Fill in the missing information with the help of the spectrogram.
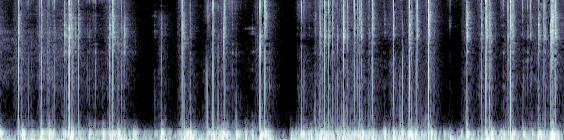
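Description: Long pointed acrylic nails scratch rapidly across the rounded, hollow woven-metal mesh grille of a large condenser microphone. A dense run of short, dry scrapes and clicks sits over a steady low hum, with brief bright streaks on each stroke.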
